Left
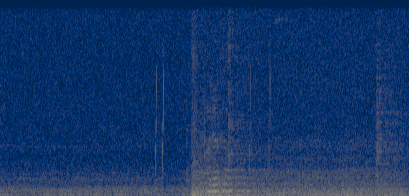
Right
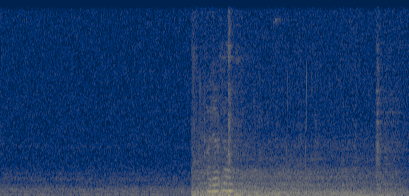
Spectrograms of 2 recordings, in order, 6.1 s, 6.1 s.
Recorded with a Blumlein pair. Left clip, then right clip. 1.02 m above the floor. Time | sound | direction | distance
2.9 | a child speaking | 5° right | 0.5 m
